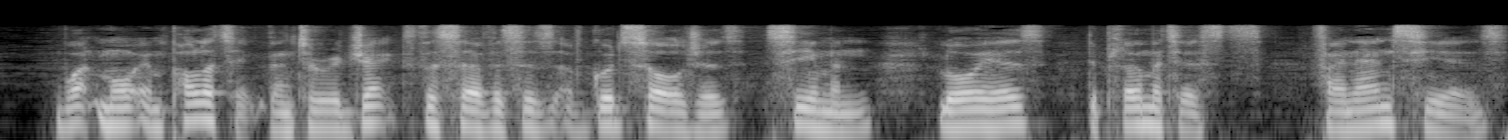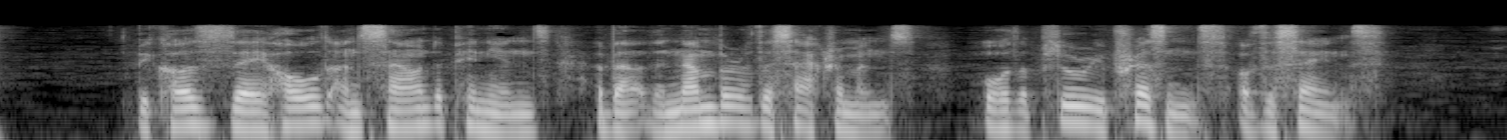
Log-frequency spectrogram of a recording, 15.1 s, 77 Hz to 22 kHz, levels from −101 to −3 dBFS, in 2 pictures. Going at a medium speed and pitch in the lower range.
No: slow, 125 wpm; low, 130 Hz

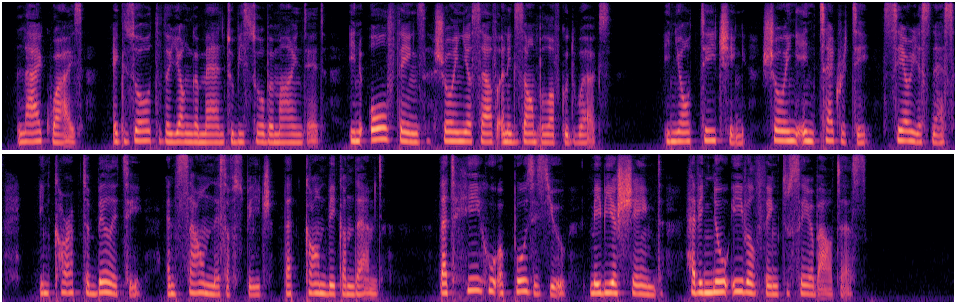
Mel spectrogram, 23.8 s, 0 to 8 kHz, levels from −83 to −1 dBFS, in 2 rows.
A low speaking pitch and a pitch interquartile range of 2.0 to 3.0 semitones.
No: medium, 180 Hz; narrow, 2.6 semitones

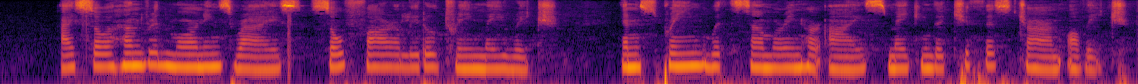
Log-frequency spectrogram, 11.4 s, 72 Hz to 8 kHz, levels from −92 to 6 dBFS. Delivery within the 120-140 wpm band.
Yes: slow, 135 wpm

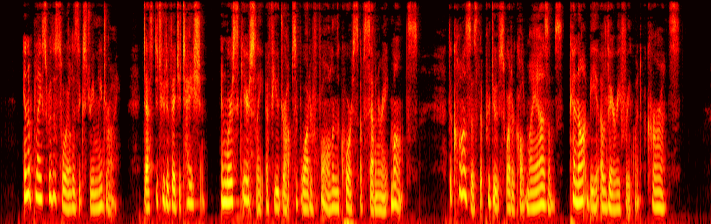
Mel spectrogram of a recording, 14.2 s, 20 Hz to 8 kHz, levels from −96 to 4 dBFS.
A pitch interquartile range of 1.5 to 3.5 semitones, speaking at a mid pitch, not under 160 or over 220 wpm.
No: wide, 5.6 semitones; medium, 180 Hz; average, 180 wpm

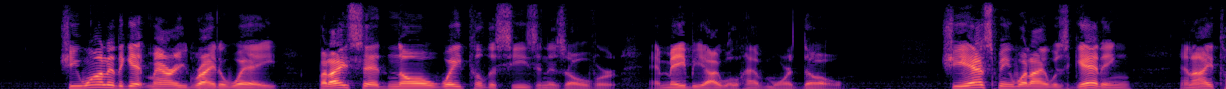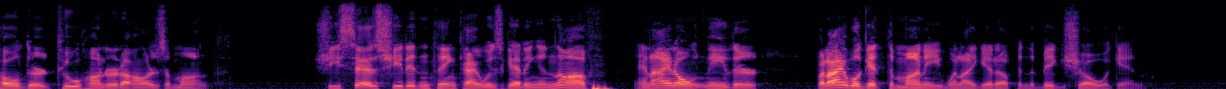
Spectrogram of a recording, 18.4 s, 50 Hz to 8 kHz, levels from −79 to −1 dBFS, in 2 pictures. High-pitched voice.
No: low, 135 Hz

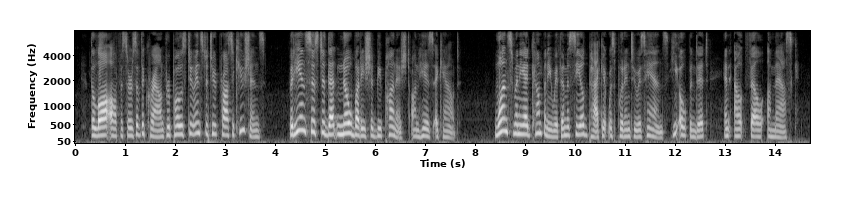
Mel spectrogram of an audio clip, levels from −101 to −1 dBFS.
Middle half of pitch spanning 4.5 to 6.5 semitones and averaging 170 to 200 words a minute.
Yes: average, 5.1 semitones; average, 180 wpm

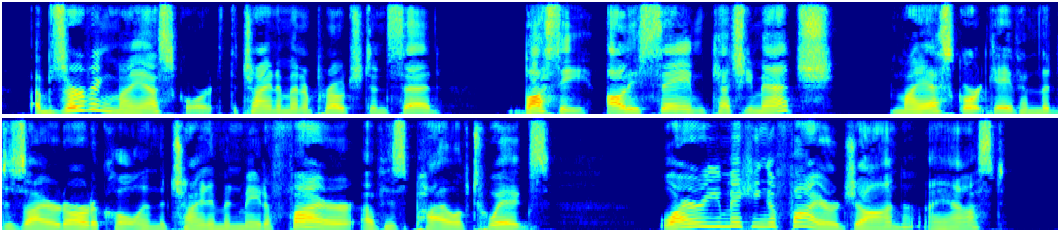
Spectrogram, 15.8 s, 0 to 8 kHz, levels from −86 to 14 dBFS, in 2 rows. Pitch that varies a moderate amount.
Yes: average, 4.2 semitones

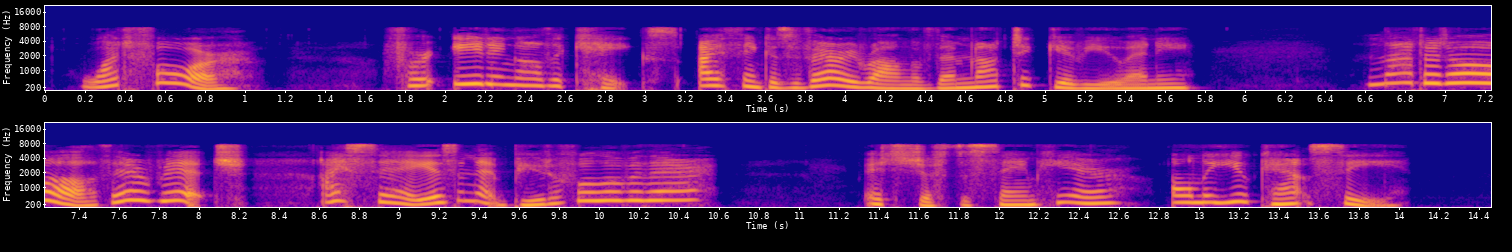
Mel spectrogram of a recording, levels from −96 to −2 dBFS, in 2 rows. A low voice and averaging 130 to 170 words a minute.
No: very high, 290 Hz; average, 165 wpm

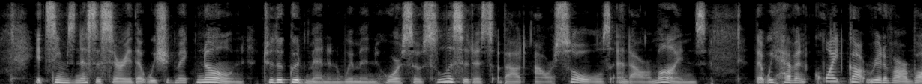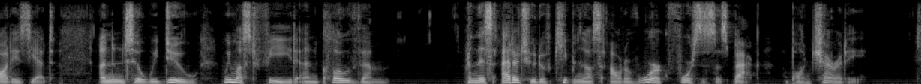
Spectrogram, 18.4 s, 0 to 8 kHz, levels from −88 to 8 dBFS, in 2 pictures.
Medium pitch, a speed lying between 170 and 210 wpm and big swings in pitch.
Yes: medium, 150 Hz; average, 190 wpm; wide, 5.9 semitones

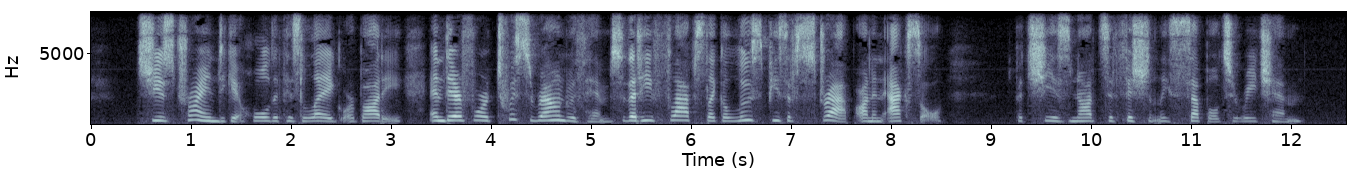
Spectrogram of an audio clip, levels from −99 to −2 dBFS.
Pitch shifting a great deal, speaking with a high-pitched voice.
No: average, 2.8 semitones; very high, 250 Hz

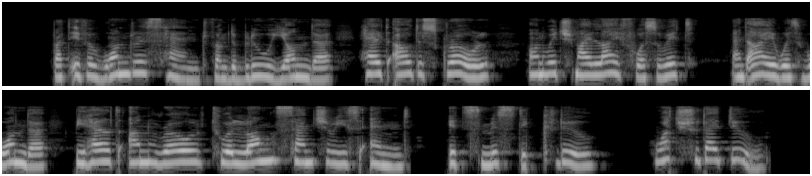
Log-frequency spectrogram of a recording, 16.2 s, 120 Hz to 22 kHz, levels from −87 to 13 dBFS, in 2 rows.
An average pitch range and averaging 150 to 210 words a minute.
No: average, 3.3 semitones; slow, 135 wpm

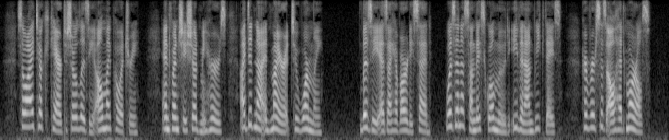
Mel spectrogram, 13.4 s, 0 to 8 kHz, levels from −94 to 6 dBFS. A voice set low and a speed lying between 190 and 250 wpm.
No: high, 230 Hz; average, 195 wpm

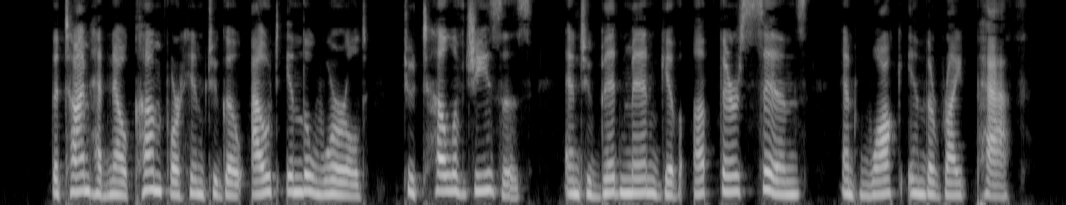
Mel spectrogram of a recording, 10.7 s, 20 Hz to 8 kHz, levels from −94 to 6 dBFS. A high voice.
Yes: high, 200 Hz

